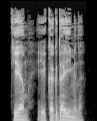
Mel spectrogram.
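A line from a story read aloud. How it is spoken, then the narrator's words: Plain question. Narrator (Russian): спросил я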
